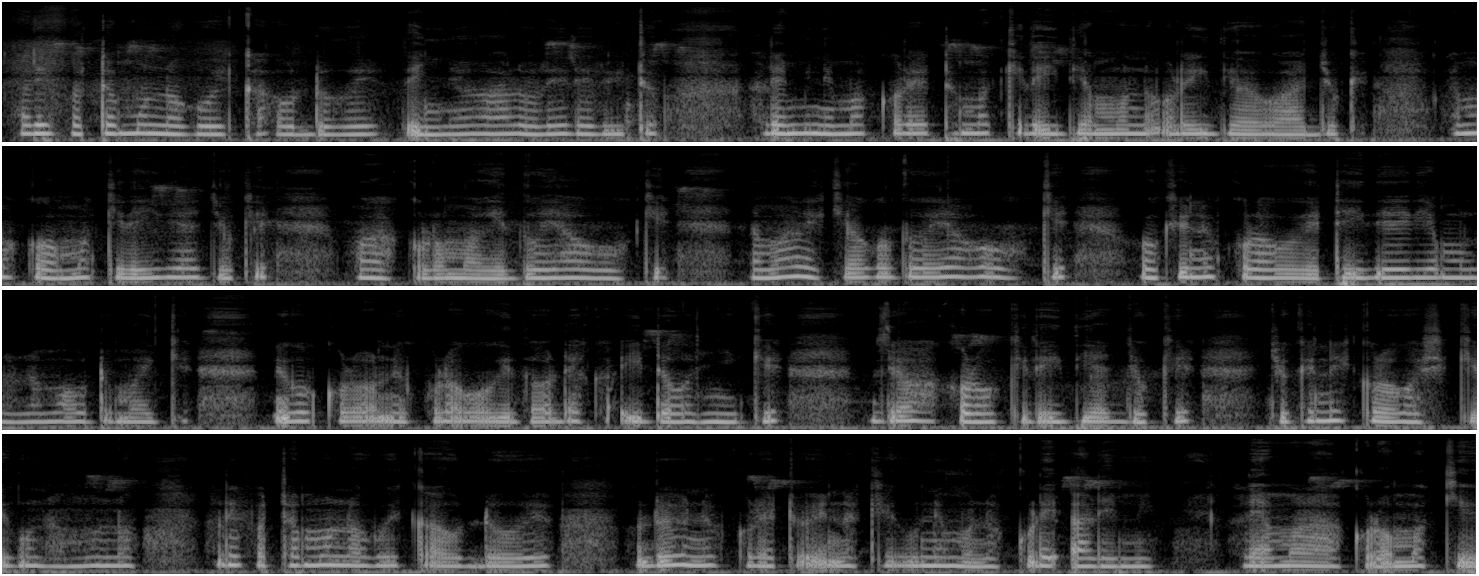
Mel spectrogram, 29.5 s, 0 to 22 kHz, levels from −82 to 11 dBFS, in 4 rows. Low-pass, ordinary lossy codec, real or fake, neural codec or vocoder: 19.8 kHz; none; real; none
